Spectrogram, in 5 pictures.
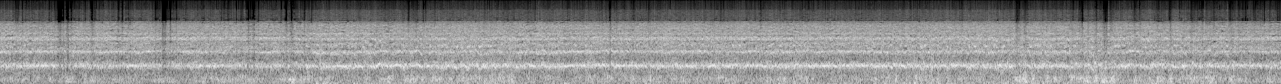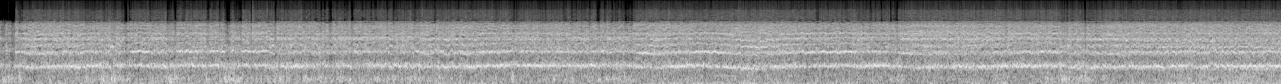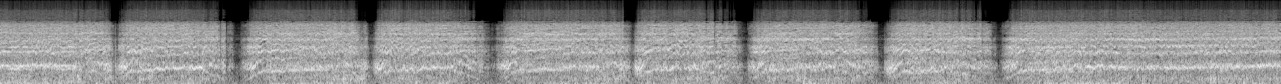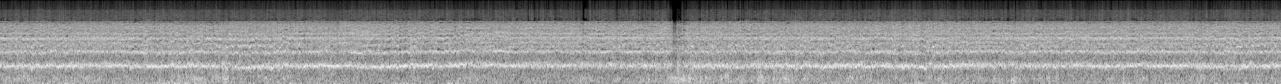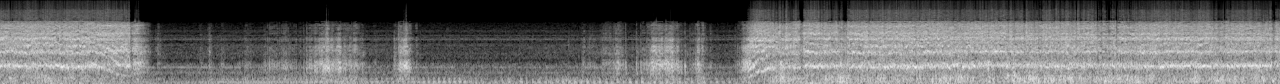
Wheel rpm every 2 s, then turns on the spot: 230, 230, 220, 230, 230, 230, 230, 230, 230, 230, 220, 220, 220, 130, 110, 110, 110, 80, 190, 220, 220, 230, 230, 230, 230, 220, 40, 10, 0, 120, 220, 230.
28-30 54-56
